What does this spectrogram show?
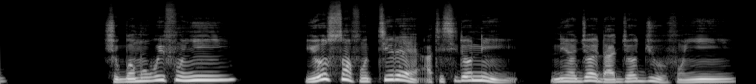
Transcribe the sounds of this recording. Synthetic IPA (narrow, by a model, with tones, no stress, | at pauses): ʃu˨ɡ͡bɔ̃˨˧˦mõ˧wi˦fũ˦j̃ĩ˦ | joː˨˦sɔ̃˦˨fũ˨˦ti˦ɾɛ˦˨a̰˨ti˧si˦do˦nĩ˦˨ | nĩ˦ɔ˧d͡ʒɔ˦i˦˨da˨˦d͡ʒɔ˦d͡ʒu˦˨fũ˨˦j̃ĩ˦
